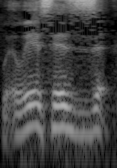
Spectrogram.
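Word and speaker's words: oases: الجرائد، oasis يعني واحة، oasis يعني واحات، بنغير صوت الاس في الاخر بنخلي صوت الزد هنا، هنا oasis وهنا oasis، national park محمية طبيعية او حديقة عامة.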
